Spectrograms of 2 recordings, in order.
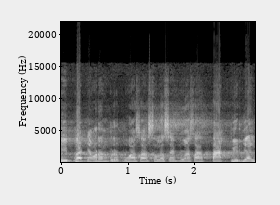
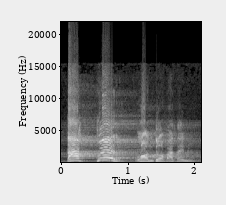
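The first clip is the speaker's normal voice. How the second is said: rallying battle cry; 6 dB louder than usual. Acted. Cleric rousing independence fighters, rallying shout. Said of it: "Untuk membakar semangat para pejuang".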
